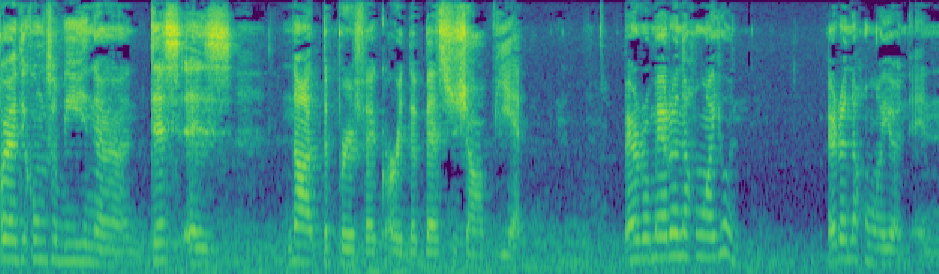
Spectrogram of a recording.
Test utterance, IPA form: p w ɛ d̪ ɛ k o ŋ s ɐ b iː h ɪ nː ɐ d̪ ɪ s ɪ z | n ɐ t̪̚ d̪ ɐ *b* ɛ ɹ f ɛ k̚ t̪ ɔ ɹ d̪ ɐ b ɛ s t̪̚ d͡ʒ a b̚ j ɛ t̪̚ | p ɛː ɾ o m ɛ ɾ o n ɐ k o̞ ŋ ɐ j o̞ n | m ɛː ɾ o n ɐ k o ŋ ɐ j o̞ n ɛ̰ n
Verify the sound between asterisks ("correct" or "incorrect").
incorrect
